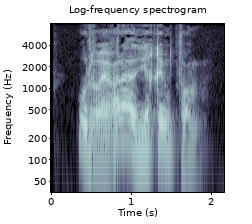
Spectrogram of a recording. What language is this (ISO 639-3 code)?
kab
